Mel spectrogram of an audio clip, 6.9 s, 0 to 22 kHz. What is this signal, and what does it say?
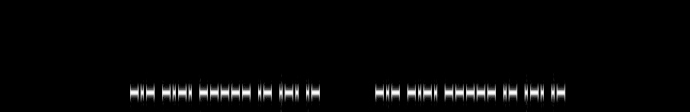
Morse code, heard as a keyed tone, about 41 wpm, 700 Hz. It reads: KC0ARA KC0ARA
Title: USA Call Signs - 6 Characters - Repeated 2x - 45wpm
